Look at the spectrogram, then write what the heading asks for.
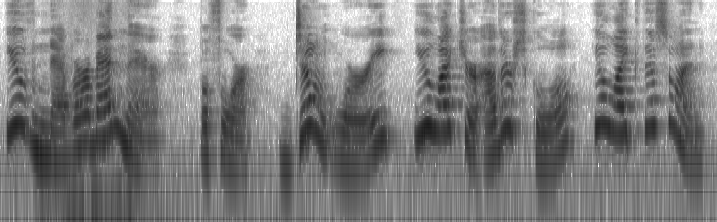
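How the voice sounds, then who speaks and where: A woman's voice: high voice, sing-song, takes it slowly, fairly bright tone, exaggerated voice. A woman voicing a patient but exasperated parent in a children's picture book, coaxing firmly and emphatically.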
